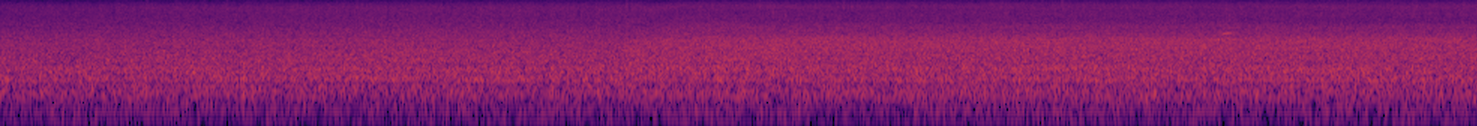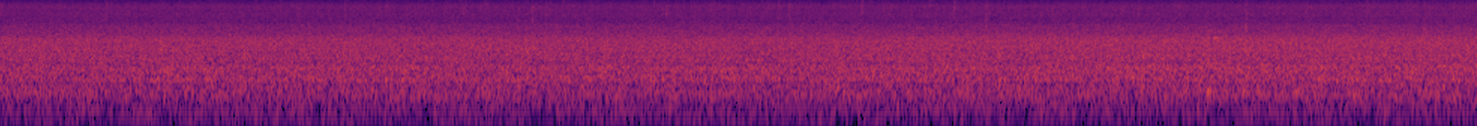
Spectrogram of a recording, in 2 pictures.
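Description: Rain falling steadily: a continuous, even hiss with no breaks.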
